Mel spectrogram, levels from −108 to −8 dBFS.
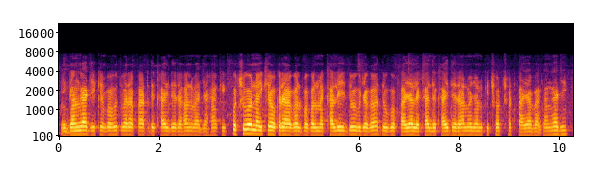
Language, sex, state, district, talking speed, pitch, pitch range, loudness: Bhojpuri, male, Bihar, Saran, 115 wpm, 130 Hz, 125-135 Hz, -18 LUFS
